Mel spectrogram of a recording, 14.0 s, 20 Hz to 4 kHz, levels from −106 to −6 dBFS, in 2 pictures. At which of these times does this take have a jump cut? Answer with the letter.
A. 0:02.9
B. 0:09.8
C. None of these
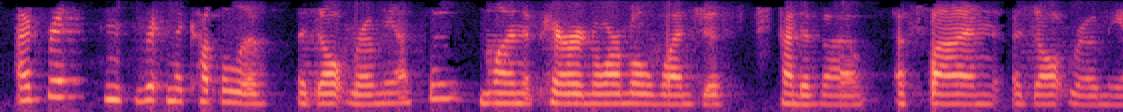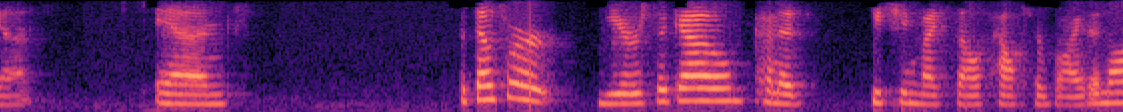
C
